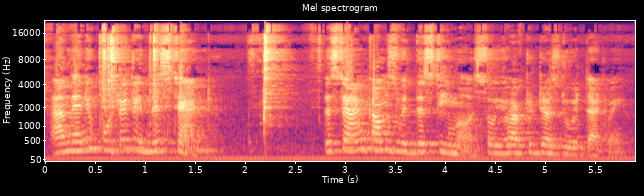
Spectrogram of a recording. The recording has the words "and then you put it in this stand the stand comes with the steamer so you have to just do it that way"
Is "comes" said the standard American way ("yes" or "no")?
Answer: yes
